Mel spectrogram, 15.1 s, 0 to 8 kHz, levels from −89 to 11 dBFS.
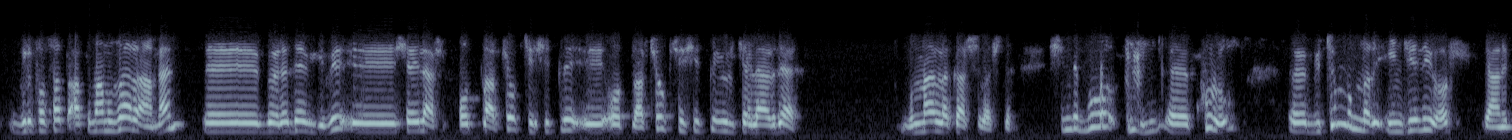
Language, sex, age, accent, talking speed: Turkish, male, 60-79, native, 110 wpm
